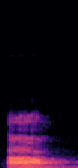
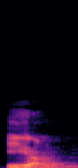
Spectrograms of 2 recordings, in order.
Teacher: یہ الف جو ہے خالی منہ سے نکلتا ہے، اور عین جو ہے حلق سے نکلتا ہے، تو اس کو حلق سے نکال کر کے ادا کریں گے جس سے الف اور عین میں فرق معلوم ہو۔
